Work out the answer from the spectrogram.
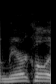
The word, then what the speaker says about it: Mirakl: I mean, I think these guys are pretty impressive, and so Miracle. If you don't see the slides, Miracle is spelled Mirakl. That's Mirakl, and they appear to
